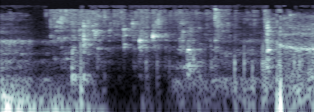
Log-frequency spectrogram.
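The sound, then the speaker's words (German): Hot frying fat is poured off a pan of fried meat being made into a sandwich, with a thin, trickling liquid splash and faint sizzle, steady for a couple of seconds with a brief clatter near the end. “So, und jetzt gieße, gieße ich das Bratfett so ein bisschen weg.”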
